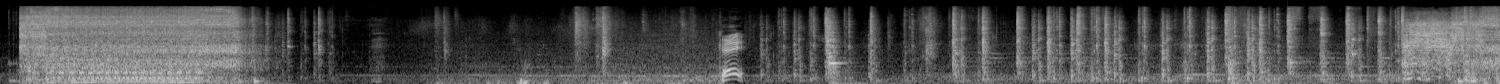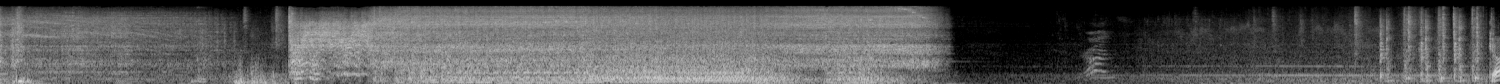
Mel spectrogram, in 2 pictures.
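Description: Chevrolet 454 big-block V8 being cranked by its starter in long bursts, with stretches of uneven sputtering between, as it tries to start on stale gasoline poured down the four-barrel carburetor.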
